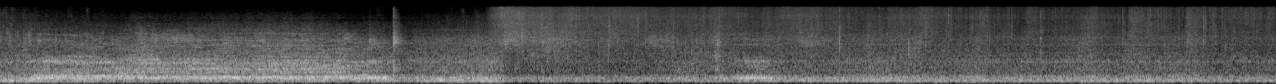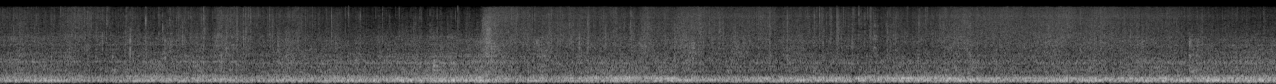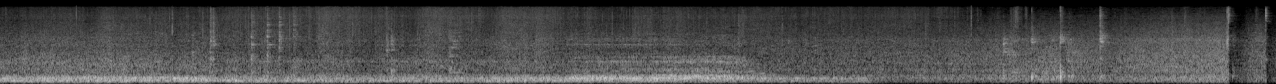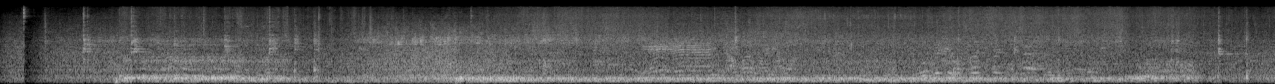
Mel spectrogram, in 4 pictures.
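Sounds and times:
burner rushing: 0.0s - 35.3s, 39.4s - 50.8s
liquid sizzling and boiling: 0.0s - 51.0s
tap water running: 39.4s - 44.7s.

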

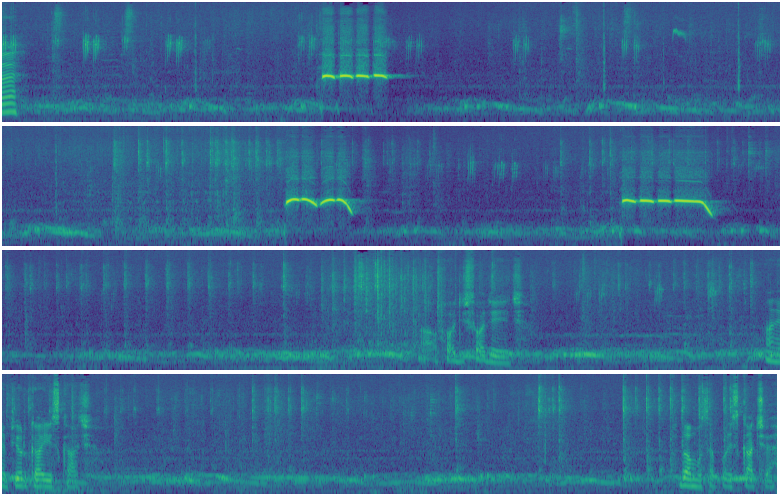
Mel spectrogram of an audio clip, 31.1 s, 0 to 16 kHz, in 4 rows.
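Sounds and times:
pigeons cooing: 0.0s - 31.0s
high-pitched whistles: 3.2s - 4.1s, 14.0s - 15.0s.

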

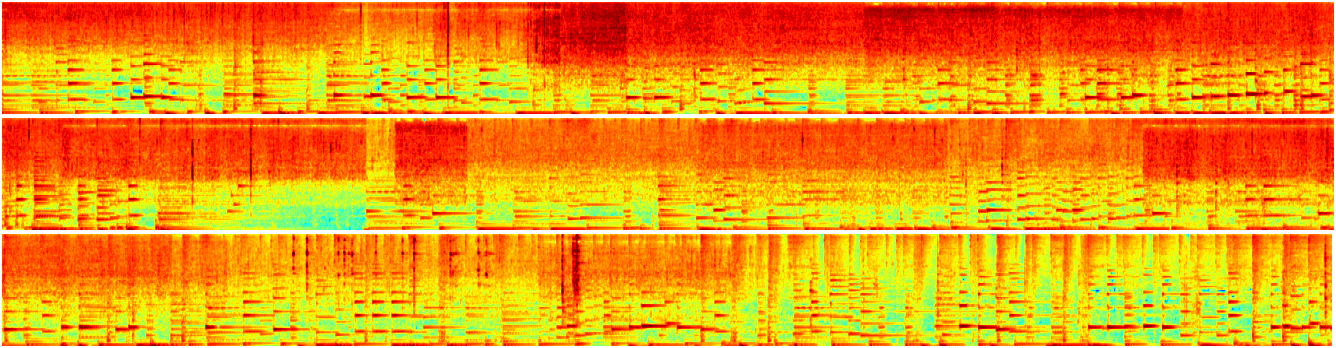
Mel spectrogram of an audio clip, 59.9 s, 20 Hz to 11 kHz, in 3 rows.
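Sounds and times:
meat sizzling in a frying pan: 0.0s - 55.0s, 55.6s - 59.9s
background music with bass beat: 49.1s - 59.9s.

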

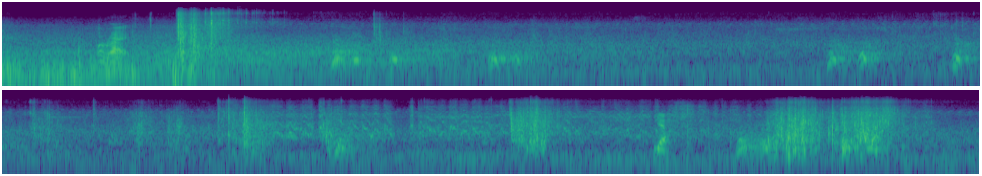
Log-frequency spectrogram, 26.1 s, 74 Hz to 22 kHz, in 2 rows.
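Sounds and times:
fish splashing at water surface: 2.3s - 3.1s, 19.8s - 20.6s, 23.2s - 25.4s.

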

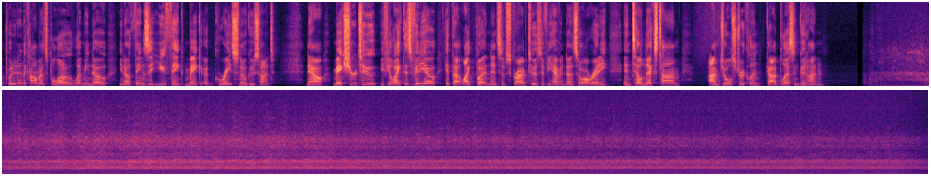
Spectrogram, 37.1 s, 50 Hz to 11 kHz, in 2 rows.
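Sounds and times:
flock of geese honking: 17.2s - 37.0s.

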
